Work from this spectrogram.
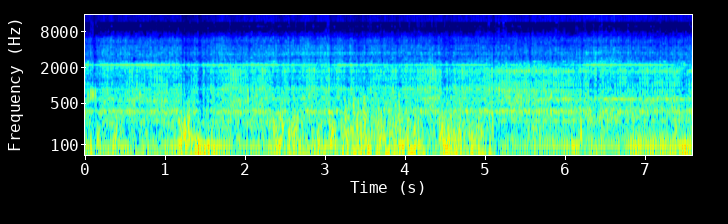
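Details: Nissan Note NISMO e-POWER (HR12 engine), bought used, about six months after delivery, engine abnormal noise with sensor malfunctions suspected by owner; idle with rough, busy rumble and faint thin high tone on top, cause unclear.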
